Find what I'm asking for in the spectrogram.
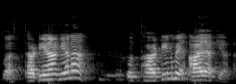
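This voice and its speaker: A woman's voice: medium pitch, expressive, fast, bright, forceful tone, lo-fi sound. A woman teaching a child to count, patiently asking quiz questions and counting numbers aloud step by step.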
